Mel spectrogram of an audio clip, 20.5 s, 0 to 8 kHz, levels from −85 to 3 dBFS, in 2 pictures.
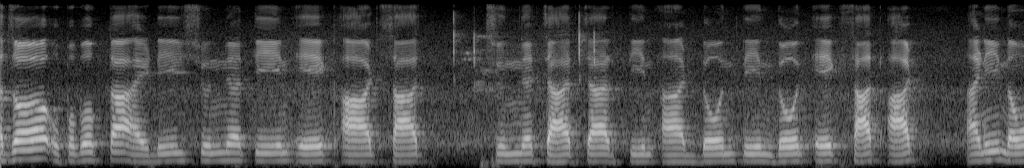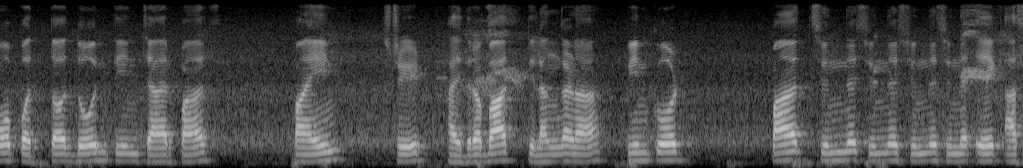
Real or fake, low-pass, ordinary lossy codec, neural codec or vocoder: real; 7.2 kHz; none; none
